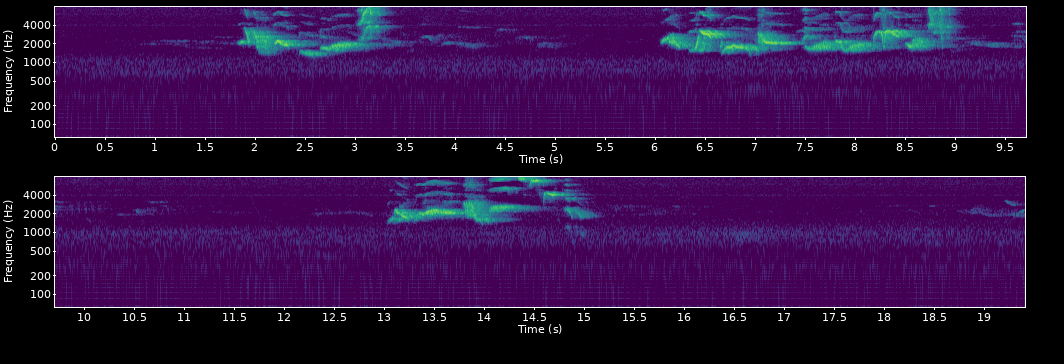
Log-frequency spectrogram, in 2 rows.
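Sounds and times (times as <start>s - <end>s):
Common blackbird singing low whistled phrases: 1.2s - 5.0s, 6.0s - 10.9s, 12.6s - 15.7s, 18.8s - 19.4s.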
